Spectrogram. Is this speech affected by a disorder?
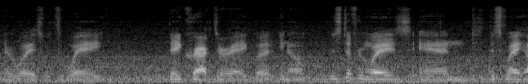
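No.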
